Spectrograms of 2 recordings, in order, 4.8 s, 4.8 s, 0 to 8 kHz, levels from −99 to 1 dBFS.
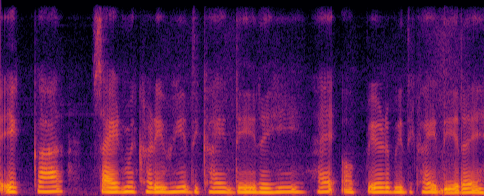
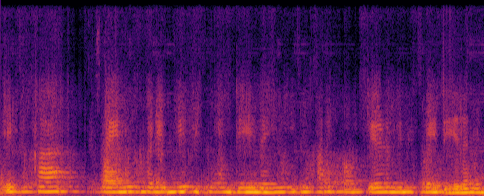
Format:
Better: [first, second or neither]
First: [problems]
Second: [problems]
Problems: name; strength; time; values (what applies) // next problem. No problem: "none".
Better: first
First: none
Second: noise reduction (neural separator model SepFormer DNS4)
